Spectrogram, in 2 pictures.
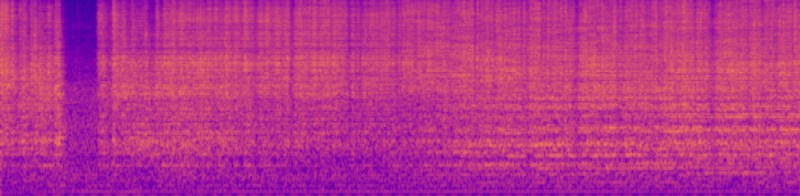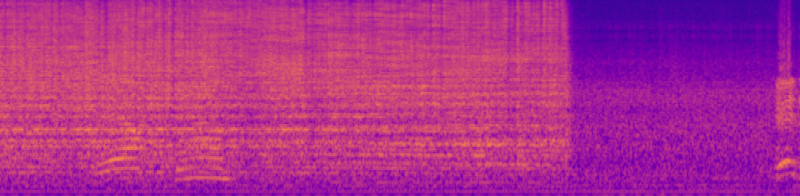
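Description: Stick-welding (shielded metal arc) arc crackling and hissing steadily for about ten seconds while a tack weld is laid on a steel pipeline fitting. It cuts off abruptly when the arc is broken near the end.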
